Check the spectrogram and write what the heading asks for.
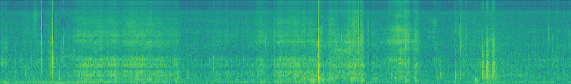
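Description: Model freight train rolling along the track, its wagon wheels rattling and clicking over the rail joints, in two rattling spells with sharp clicks between them.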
